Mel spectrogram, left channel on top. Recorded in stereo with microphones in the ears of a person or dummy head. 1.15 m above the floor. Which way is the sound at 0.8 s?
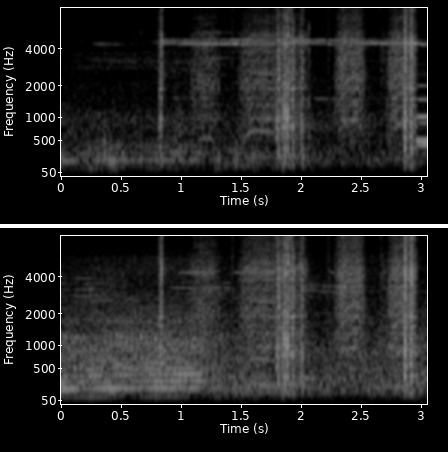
10° left (ahead or behind).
